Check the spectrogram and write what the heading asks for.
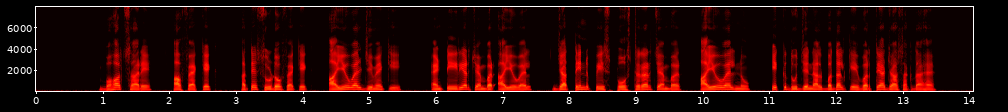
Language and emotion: Punjabi, neutral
